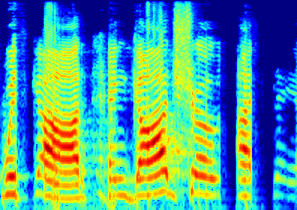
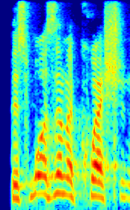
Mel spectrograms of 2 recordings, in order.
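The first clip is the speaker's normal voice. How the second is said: ordinary delivery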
